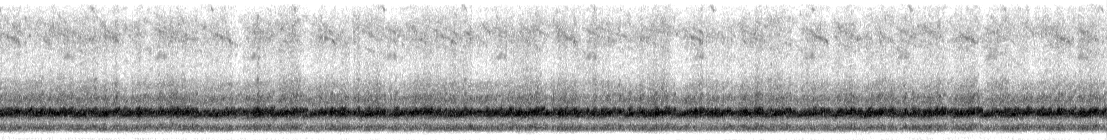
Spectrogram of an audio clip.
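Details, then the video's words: A dense chorus of frogs singing at a pond in a horse pasture, recorded with a Zoom recorder: a steady, unbroken wall of high trilling calls in two bright bands, with no pauses and nothing else clearly heard. "Frogs singing"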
